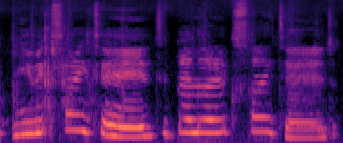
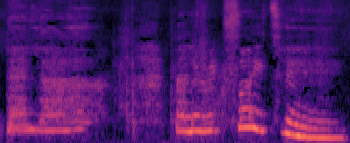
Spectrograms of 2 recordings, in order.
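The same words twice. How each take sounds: First: High, slow, cooing pet voice; talking to a dog. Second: Much higher, slow sing-song to a pet; excited dog talk. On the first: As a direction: coo at the puppy softly. Talking to her dog Bella. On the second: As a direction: hype up the dog, drawn out. Calling and hyping the dog. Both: Real, not acted.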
